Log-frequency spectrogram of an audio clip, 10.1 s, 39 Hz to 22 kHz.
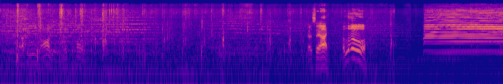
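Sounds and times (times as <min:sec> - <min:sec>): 
speech: 0:00.4 - 0:01.9, 0:06.2 - 0:07.4
car horn blaring a long steady note: 0:08.4 - 0:10.0.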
